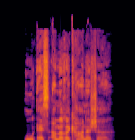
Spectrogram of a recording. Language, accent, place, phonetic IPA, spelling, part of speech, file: German, Germany, Berlin, [uːˈʔɛsʔameʁiˌkaːnɪʃə], US-amerikanische, adjective, De-US-amerikanische.ogg
- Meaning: inflection of US-amerikanisch: 1. strong/mixed nominative/accusative feminine singular 2. strong nominative/accusative plural 3. weak nominative all-gender singular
